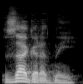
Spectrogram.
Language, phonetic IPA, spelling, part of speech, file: Russian, [ˈzaɡərədnɨj], загородный, adjective, Ru-загородный.ogg
- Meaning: 1. country; rural 2. out-of-town 3. suburban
